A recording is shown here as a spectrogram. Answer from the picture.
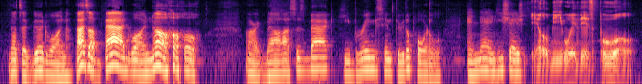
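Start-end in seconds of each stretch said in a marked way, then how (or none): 10.6-12.6 very deep, rough, creaky, weird put-on voice. Telling a game story, the speaker voices what he says in a weird character voice. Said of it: "I'm trying to make weird voices".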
